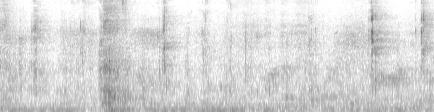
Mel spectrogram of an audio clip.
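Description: Close-up wet chewing and slurping of seafood eaten off a scallop shell, with a slurp about a second in and two sharp clicks near the end.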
